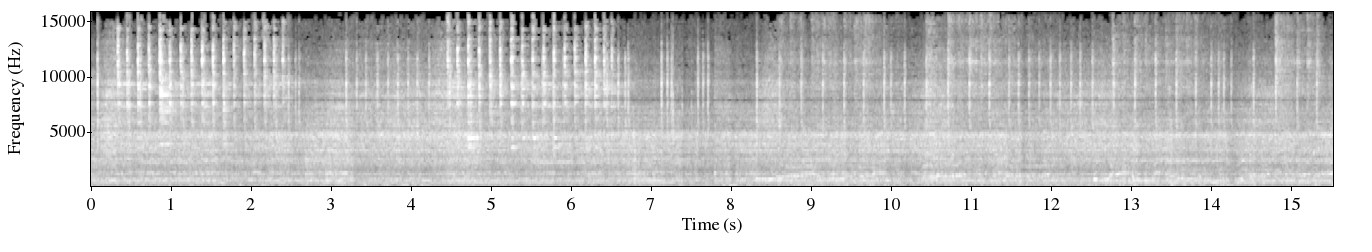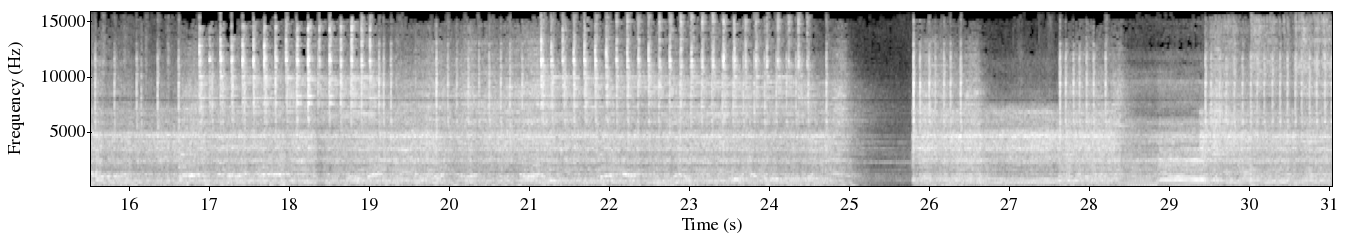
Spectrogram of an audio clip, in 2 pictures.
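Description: Death metal band playing live: distorted electric guitars and drums in a dense, loud wall of sound. Near the end the band stops dead for a split second, then comes back in.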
